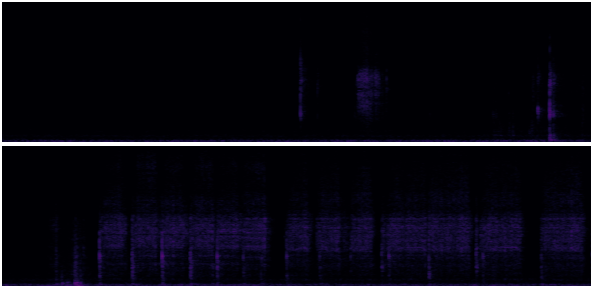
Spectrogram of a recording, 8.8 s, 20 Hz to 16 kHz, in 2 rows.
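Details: HPI Savage 3.5 nitro RC truck, bench test of used steering servos: quick whirring bursts as the servo sweeps back and forth, smooth and even with no gritty catch, unlike a rougher one tested before. Normal servo operation.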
